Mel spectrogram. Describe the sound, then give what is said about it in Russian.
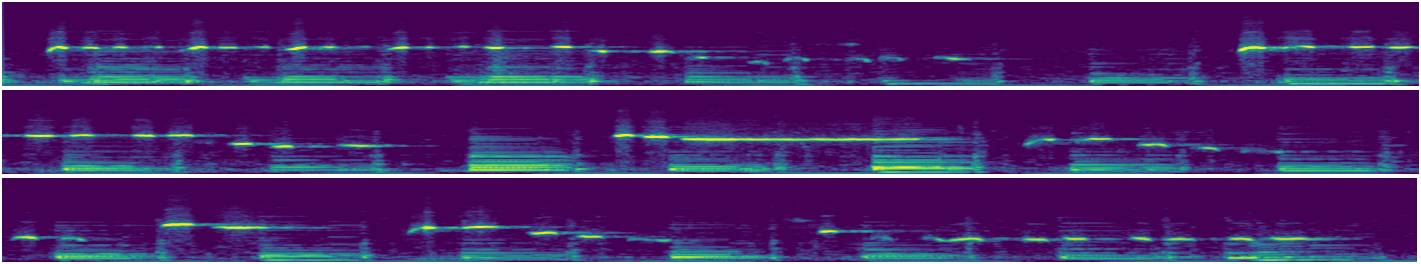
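A person whistles a steady, drawn-out melody over a slow blues accompaniment with a thumping beat, the whistle sliding between notes and staying clear and prominent throughout, with no talking. “песня блюз, которая называется …”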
